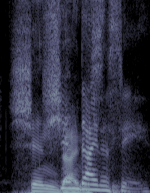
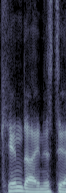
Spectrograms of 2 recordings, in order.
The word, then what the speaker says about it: Qin Dynasty: Pronounced Shin Dynasty. No So way. QIN, what? Yeah. Shin Dynasty. We're talking about a restaurant that Really? Eric likes, an Asian food restaurant called QIN Dynasty. We don't know how to say it. I just called it Kin Dynasty.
